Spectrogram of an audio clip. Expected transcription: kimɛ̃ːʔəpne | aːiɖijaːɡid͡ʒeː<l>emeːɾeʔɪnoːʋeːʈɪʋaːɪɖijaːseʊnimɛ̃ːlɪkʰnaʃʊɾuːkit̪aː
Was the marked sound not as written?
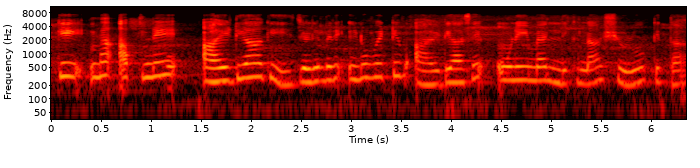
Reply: yes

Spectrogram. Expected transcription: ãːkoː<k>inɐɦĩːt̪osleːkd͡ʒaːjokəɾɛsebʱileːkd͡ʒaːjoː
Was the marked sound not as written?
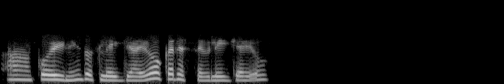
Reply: yes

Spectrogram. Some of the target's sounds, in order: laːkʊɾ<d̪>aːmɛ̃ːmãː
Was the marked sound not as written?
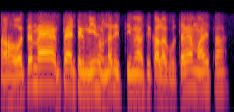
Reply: yes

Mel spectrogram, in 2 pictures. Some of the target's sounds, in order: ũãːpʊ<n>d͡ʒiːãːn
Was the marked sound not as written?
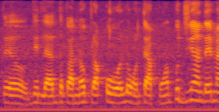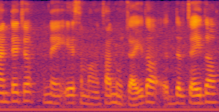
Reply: yes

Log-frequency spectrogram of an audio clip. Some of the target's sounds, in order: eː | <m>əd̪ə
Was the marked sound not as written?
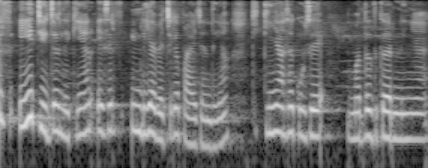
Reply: no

